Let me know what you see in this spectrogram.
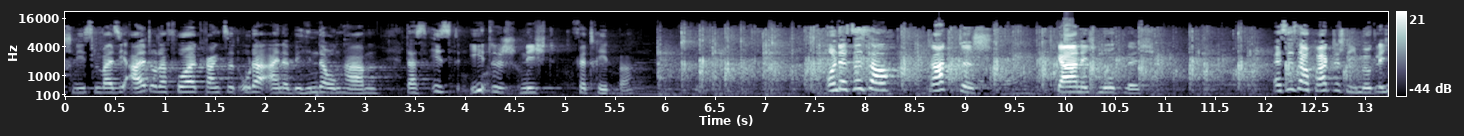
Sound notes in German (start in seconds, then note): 5.9 Beifall DIE LINKE und vereinzelt SPD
